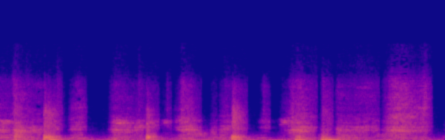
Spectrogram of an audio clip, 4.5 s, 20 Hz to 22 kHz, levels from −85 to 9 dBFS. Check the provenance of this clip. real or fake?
real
